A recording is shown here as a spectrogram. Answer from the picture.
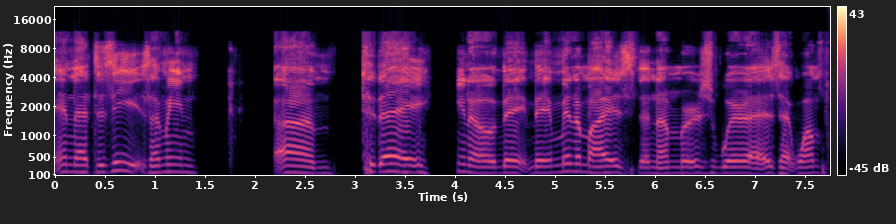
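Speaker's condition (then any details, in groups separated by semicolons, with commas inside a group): Cerebral palsy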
